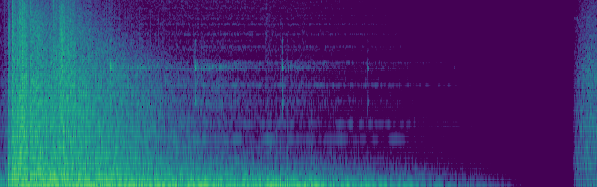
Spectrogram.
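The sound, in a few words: explosion sound effect, blowing up the Maharatu factory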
